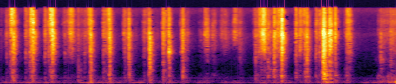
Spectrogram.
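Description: Playing cards riffle and flick quickly as they are shuffled by hand.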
